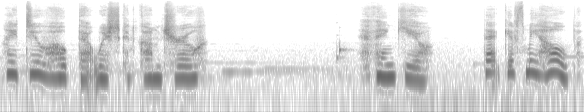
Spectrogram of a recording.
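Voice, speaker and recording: A refined young noblewoman from an anime-style game. Her voice is high and soft, with slow, measured phrasing. She sounds courteous, earnest and tenderly wistful. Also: soft background music. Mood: gentle, hopeful.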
